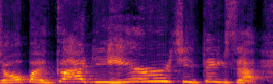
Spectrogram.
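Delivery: high, loud jeering; mocking crowd imitation. Twenty guys at work ridiculing her, mocking. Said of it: "They started mocking me".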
